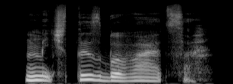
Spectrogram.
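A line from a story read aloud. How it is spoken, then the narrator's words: Quiet. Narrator (Russian): он тихо произносит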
